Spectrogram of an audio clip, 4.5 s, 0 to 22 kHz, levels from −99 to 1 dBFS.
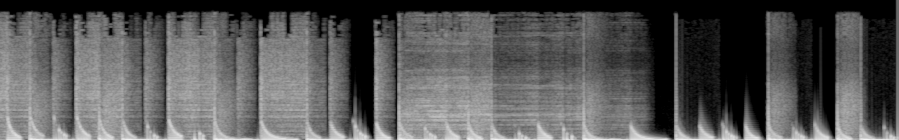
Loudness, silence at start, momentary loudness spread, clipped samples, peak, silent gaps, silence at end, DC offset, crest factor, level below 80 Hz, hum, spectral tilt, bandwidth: -13 LUFS; 0 s; 1 LU; under 0.1%; 0 dBFS; none; 0 s; under 0.1%; 10 dB; -12 dBFS; none; -6 dB/octave; 18.5 kHz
